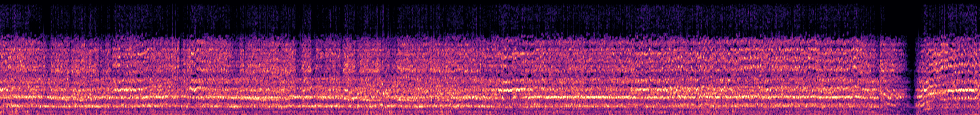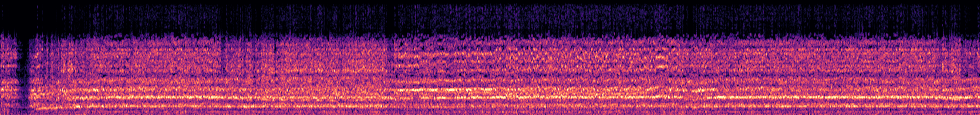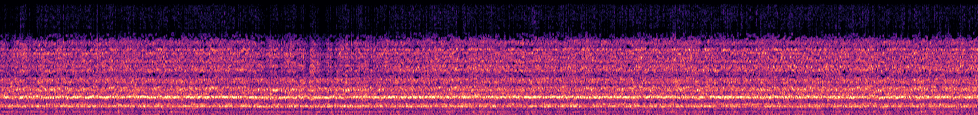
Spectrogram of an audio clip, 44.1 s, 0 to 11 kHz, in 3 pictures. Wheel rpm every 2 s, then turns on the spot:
220, 230, 220, 220, 230, 220, 160, 140, 230, 210, 210, 210, 220, 230, 230, 230, 230, 230, 230, 230, 230, 240.
12-14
